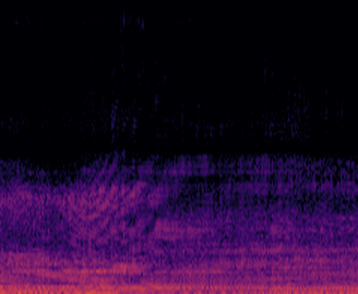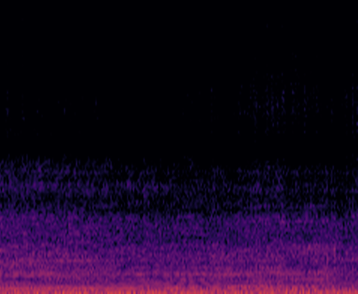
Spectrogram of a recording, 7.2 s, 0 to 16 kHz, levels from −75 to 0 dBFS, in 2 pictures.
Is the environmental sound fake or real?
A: real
